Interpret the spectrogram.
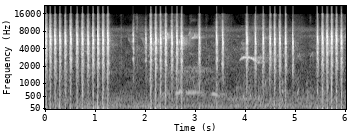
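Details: Quarrelling Eurasian tree sparrows: a long fast run of sharp high chirps opens, followed by scattered single notes and shorter chirping bursts, with a soft upslurred whistle midway.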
